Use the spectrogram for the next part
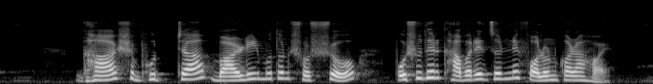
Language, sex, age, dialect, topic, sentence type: Bengali, female, 51-55, Standard Colloquial, agriculture, statement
